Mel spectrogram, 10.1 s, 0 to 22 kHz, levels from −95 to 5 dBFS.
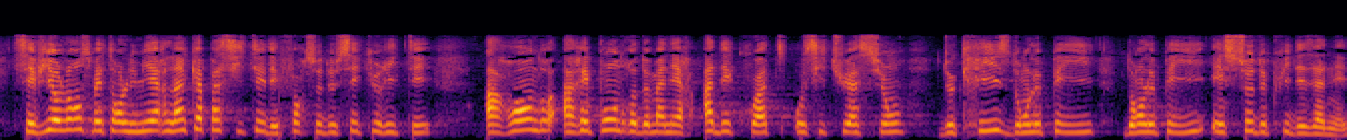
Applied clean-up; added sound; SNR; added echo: none; none; none; none.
